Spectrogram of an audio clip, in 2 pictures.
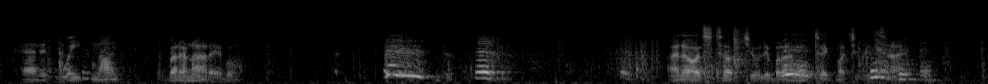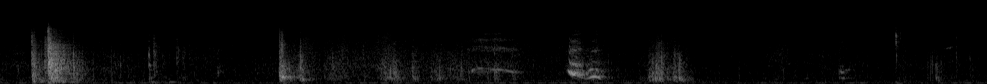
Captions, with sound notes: - Can't it wait, Mike? - Better not, Abel. (Julia sobbing) I know it's tough, Julia, but I won't take much of your time. (door closing) (Julia sobbing)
